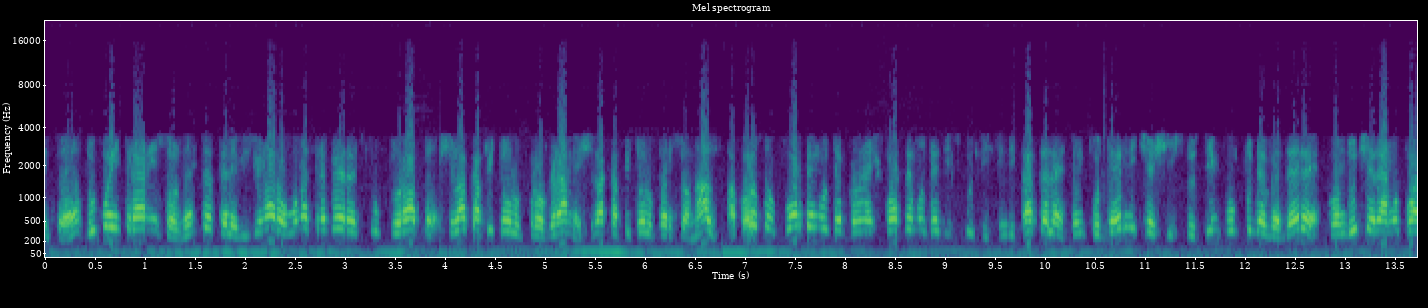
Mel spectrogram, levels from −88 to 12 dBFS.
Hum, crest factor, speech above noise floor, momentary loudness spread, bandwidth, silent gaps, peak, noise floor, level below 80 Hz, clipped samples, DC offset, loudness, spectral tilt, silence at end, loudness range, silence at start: none; 12 dB; 20 dB; 10 LU; 7.6 kHz; none; -6 dBFS; -37 dBFS; -46 dBFS; under 0.1%; under 0.1%; -18 LUFS; -6 dB/octave; 0 s; 3 LU; 0 s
